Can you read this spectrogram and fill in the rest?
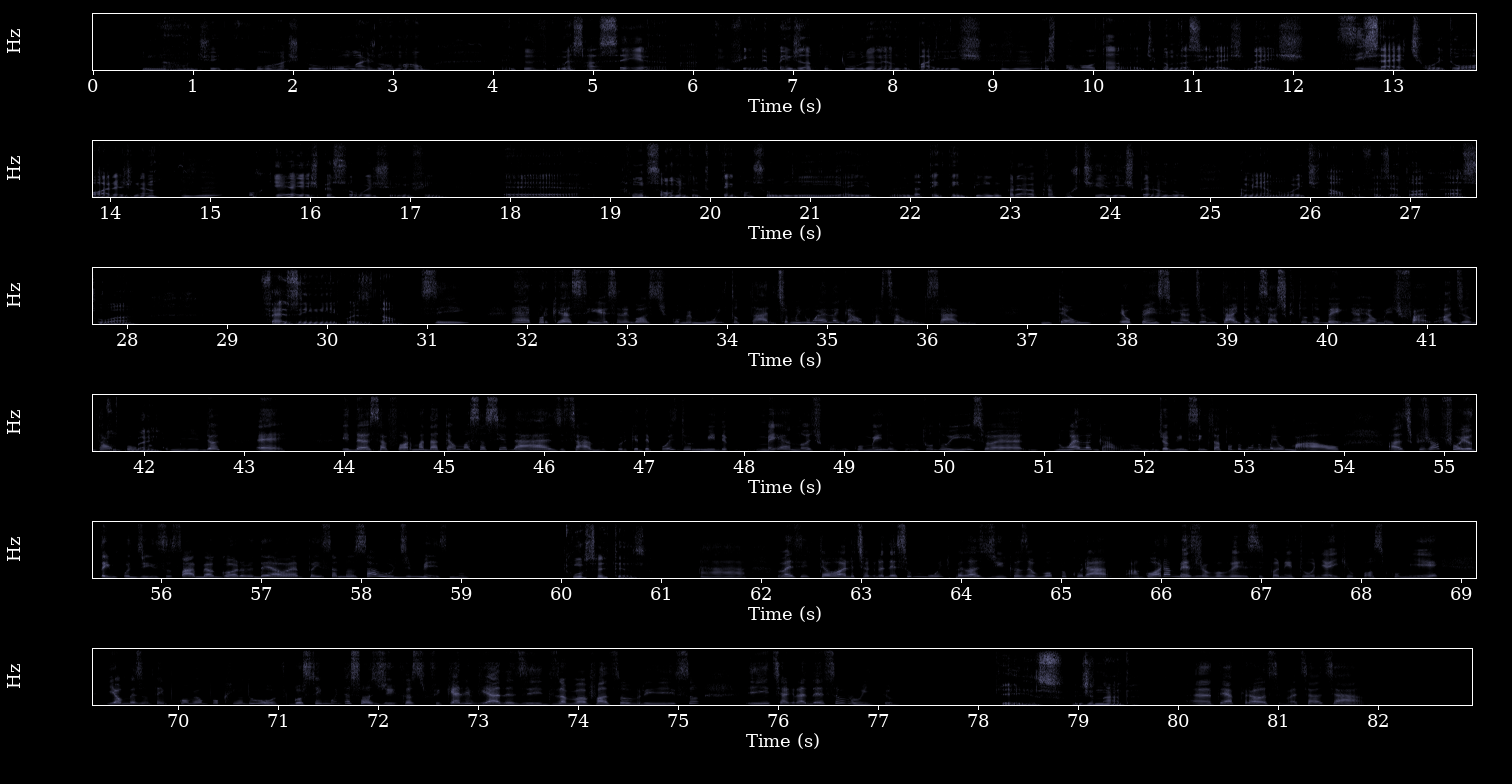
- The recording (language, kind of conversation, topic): Portuguese, advice, Como posso manter uma alimentação equilibrada durante celebrações e festas?
- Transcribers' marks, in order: none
